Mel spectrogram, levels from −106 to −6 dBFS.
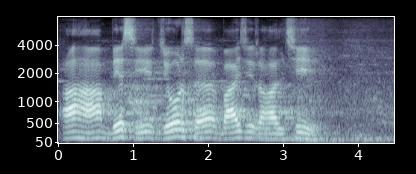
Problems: none marked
